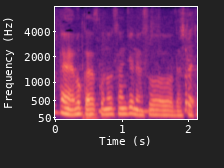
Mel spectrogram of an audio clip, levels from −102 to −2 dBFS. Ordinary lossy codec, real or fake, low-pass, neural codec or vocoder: none; real; none; none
